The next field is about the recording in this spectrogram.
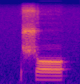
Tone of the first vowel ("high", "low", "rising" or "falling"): high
